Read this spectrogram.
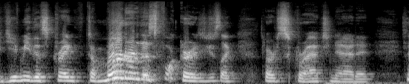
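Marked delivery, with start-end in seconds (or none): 0.0-2.0 loud, raised-pitch angry outburst; furious plea. Acted. Ren prays before attacking the Defiler, furiously. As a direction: build to a furious yell.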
